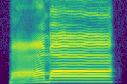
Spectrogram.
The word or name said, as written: ma1 ma5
